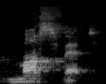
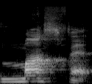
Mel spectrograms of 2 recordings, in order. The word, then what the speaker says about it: MOSFET: much information but anyway um and it's it's pronounced mosfet it's n it's mosfet yes it's an N no isn't isn't mosfet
